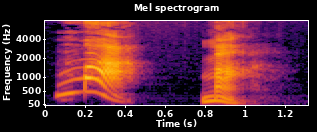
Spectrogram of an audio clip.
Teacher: the fourth tone is sharply done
